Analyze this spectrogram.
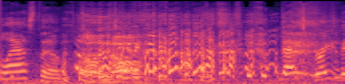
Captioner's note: laughing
